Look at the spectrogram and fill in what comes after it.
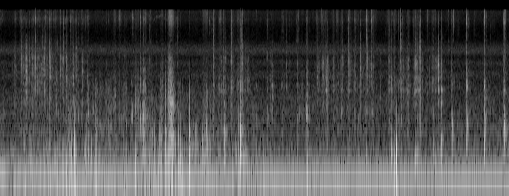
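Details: An English cream golden retriever, male, eats a dry-food breakfast from a blue concentric-circle slow-feeder bowl; dense crackling crunches and chewing over a steady low indoor hum, with occasional louder bites.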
